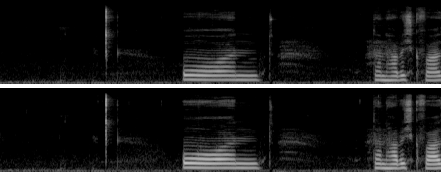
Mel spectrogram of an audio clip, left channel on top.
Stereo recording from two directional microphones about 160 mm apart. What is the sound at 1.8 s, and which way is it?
Speech, 20° right (ahead or behind).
